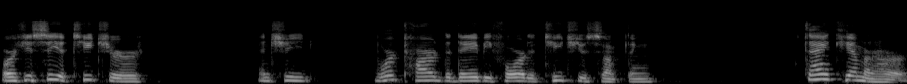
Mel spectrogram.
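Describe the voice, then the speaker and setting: Speaking at a fairly slow pace with long, frequent pauses, a man uses a high pitch and lively intonation. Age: 80s+. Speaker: teacher giving graduation address. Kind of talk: graduation speech. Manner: earnest, occasional false starts.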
